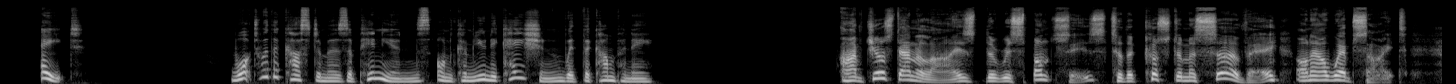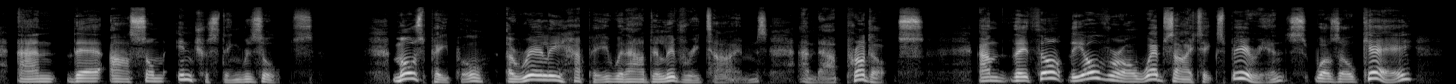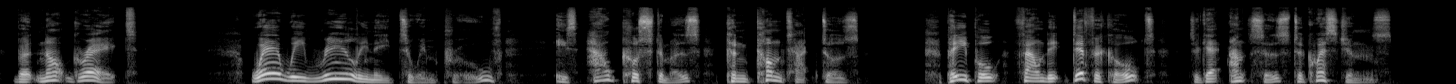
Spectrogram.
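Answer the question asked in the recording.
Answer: It was difficult to contact the company and get answers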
